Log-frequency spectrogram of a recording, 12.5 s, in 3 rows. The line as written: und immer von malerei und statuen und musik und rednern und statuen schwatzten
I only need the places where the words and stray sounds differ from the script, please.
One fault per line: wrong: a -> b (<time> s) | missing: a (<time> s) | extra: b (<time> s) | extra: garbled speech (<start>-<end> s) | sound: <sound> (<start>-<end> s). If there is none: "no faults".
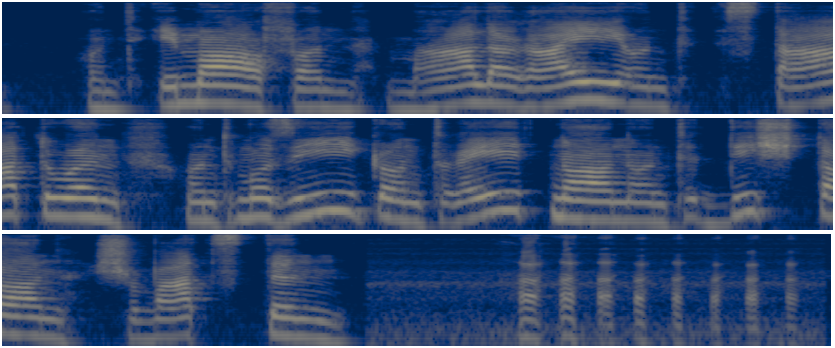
wrong: statuen -> dichtern (7.8 s)
sound: laugh (10.8-12.3 s)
